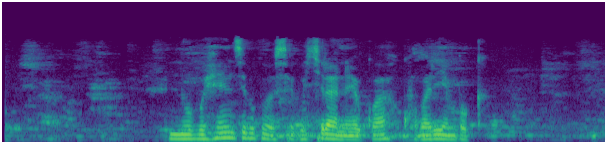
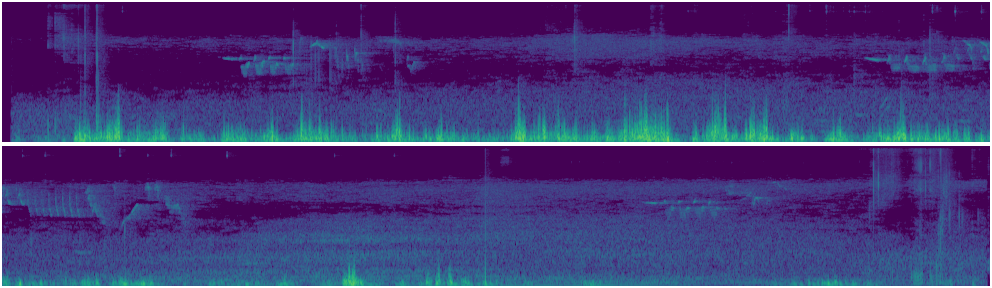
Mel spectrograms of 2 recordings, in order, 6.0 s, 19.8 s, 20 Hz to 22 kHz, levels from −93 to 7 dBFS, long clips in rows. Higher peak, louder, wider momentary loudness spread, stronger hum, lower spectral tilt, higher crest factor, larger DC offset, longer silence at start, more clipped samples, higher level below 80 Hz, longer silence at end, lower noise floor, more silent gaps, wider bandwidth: first, -4 dBFS vs -8 dBFS; first, -20 LUFS vs -30 LUFS; about the same, 22 LU vs 24 LU; neither; second, -6 dB/octave vs -8 dB/octave; second, 18 dB vs 24 dB; neither; about the same, 0.05 s vs 0.15 s; neither; second, -52 dBFS vs -42 dBFS; about the same, 0.05 s vs 0.15 s; about the same, -51 dBFS vs -53 dBFS; neither; second, 8 kHz vs over 20 kHz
